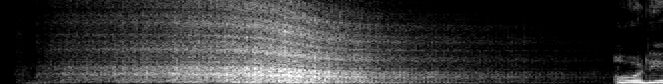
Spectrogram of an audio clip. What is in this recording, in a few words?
engines motors; soundbits soundfx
